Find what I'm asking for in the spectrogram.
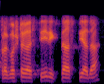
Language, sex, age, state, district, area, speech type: Sanskrit, male, 18-30, Maharashtra, Nagpur, urban, conversation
